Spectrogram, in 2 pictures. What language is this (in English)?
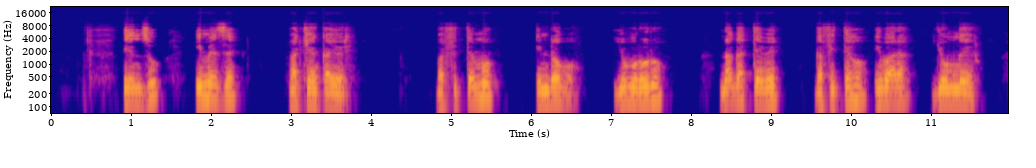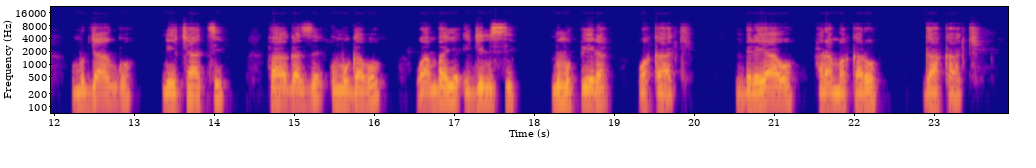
Kinyarwanda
